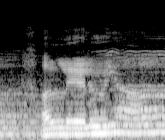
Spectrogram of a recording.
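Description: A man singing a worship song in long, held notes that slide between pitches, with his own electronic keyboard accompaniment on a Roland XPS keyboard.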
